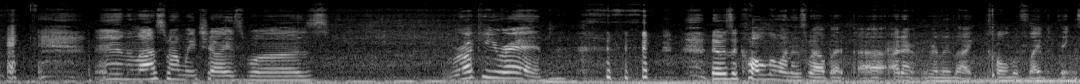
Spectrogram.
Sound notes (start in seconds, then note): 0.0 giggles; 5.5 laughs more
